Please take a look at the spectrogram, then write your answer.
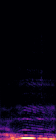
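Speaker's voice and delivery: high, loud train whoo; train whistle imitation. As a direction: call it like a far train whistle.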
